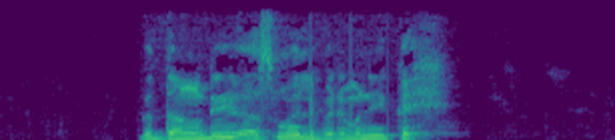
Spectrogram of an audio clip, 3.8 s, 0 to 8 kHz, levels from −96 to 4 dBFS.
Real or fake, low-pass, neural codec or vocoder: real; 7.2 kHz; none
